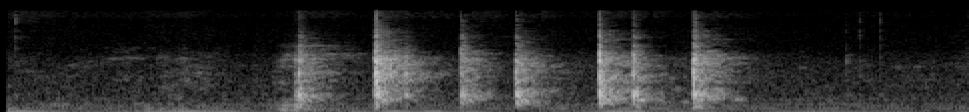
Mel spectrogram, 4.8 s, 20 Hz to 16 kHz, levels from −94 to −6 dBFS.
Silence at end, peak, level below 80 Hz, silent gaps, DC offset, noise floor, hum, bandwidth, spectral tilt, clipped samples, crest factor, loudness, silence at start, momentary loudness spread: 1.15 s; -8 dBFS; -60 dBFS; none; under 0.1%; -62 dBFS; none; 11.5 kHz; -3 dB/octave; under 0.1%; 30 dB; -34 LUFS; 0.05 s; 11 LU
